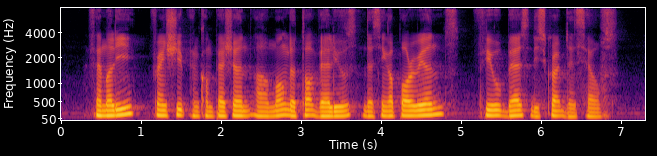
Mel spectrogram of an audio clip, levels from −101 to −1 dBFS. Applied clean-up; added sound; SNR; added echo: none; none; none; none.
